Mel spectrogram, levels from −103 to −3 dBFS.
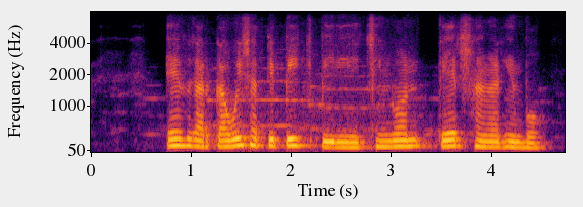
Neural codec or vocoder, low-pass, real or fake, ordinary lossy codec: none; 7.2 kHz; real; Opus, 16 kbps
